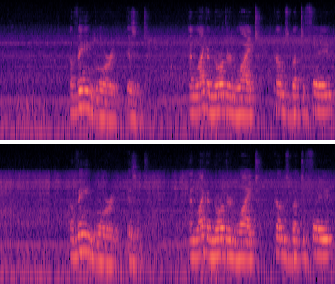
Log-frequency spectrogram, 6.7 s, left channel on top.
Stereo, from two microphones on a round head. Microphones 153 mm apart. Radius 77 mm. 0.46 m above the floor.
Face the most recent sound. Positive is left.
turn(degrees=80)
